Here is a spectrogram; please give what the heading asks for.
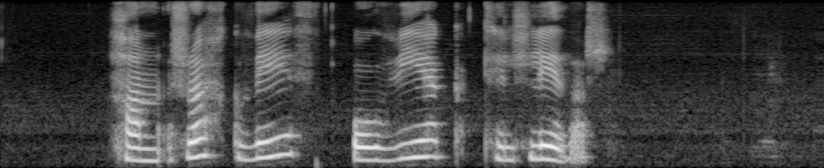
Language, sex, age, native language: Icelandic, other, 20-29, Icelandic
